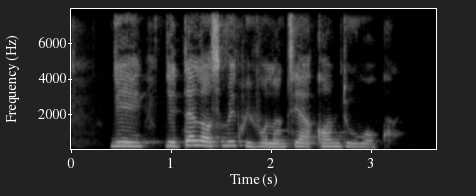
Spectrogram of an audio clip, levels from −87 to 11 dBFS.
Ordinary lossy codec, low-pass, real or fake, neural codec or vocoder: none; none; fake; codec, 16 kHz, 2 kbps, FunCodec, trained on Chinese and English, 25 frames a second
